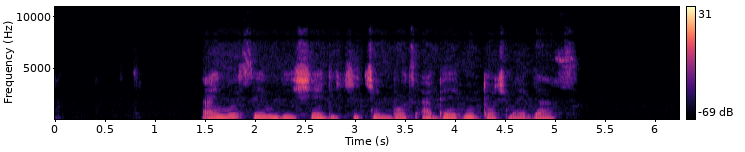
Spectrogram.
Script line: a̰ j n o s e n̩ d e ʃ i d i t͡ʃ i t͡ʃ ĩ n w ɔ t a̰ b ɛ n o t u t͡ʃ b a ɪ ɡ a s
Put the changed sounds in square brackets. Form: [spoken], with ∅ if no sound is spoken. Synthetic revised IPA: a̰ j n o s e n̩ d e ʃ [ɛ] d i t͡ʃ i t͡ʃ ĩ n [b] ɔ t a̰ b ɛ n o t [ɔ] t͡ʃ [m] a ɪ ɡ a s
